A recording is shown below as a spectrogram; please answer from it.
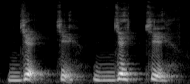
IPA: ɟ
